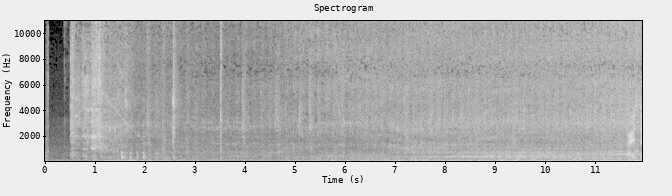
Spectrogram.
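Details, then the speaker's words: Yamaha outboard on a Pursuit 385 boat, running poorly. After the coil and plug were swapped between cylinders 3 and 5, it cranks and settles into an uneven, lumpy misfiring idle. Plug and coil are ruled out, and the injector is suspected next. "still running rough now let's pull our number three"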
